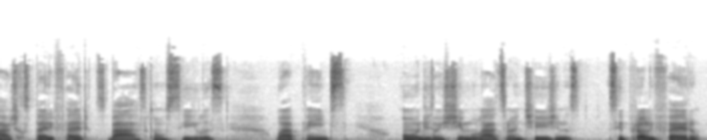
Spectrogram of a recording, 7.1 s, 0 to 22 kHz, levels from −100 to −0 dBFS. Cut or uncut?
cut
